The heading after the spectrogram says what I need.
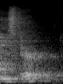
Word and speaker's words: Ishtar: I-S-H-T-A-R is actually pronounced Easter from the Babylonians.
